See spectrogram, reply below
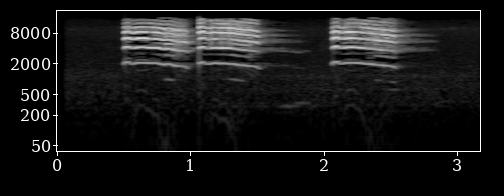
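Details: Young long-eared owl (Asio otus) begging call: three high, squeaky, slightly falling calls, each about half a second long, like a creaking gate.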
